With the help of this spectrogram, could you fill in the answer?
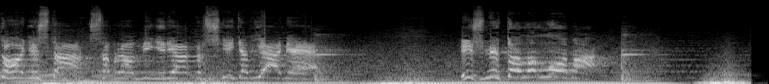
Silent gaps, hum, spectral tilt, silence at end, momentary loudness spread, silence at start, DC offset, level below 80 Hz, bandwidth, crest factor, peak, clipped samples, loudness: none; none; -5 dB/octave; 0.2 s; 9 LU; 0 s; under 0.1%; -18 dBFS; 12.5 kHz; 12 dB; -2 dBFS; under 0.1%; -17 LUFS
